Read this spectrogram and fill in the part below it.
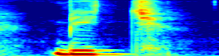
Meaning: whip
- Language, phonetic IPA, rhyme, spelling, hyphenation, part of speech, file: Czech, [ˈbɪt͡ʃ], -ɪtʃ, bič, bič, noun, Cs-bič.ogg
